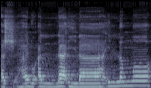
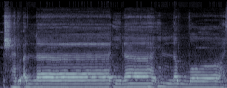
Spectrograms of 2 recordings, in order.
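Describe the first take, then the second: First: The vowel in la is short. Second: The vowel in la is long. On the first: The speaker calls it wrong. "Contoh yang salah" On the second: The speaker calls it right. "La itu panjang ya. ... itu yang benar ya"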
